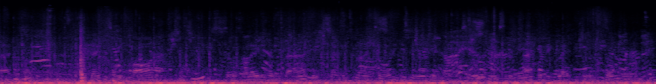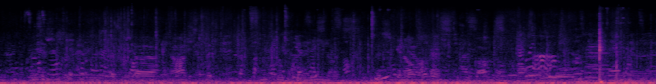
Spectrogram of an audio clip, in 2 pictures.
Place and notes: Zug vor Bern, Schnellzug in die Alpenkantone
Intercity nach Bern und in die Berneroberländer-Städte, Weiterfahrt nach Spiez geplant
